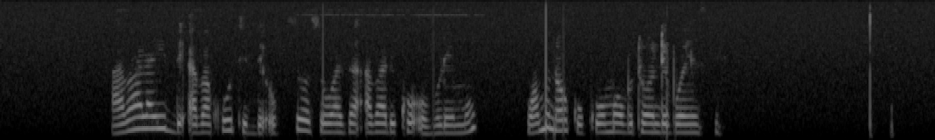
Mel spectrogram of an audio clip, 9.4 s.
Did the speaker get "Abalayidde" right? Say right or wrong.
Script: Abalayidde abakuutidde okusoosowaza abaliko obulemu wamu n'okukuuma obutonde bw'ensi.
right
